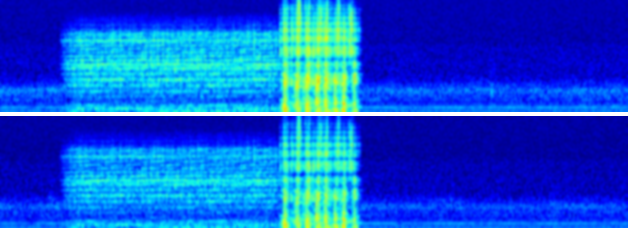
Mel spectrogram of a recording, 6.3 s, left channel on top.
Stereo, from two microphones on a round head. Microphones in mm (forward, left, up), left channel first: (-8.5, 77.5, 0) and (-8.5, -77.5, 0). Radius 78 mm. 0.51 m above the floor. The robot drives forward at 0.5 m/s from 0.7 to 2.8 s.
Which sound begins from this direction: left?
A rattle, at 2.8 s.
